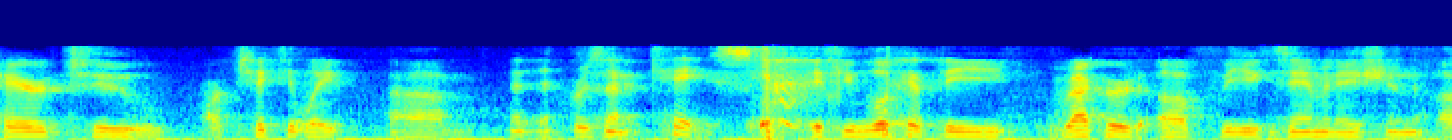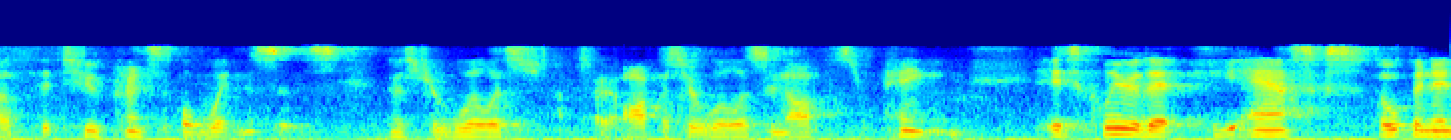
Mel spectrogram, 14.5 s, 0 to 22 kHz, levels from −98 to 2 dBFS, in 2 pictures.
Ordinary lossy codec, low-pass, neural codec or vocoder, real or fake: AAC, 24 kbps; 5.4 kHz; autoencoder, 48 kHz, 32 numbers a frame, DAC-VAE, trained on Japanese speech; fake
